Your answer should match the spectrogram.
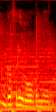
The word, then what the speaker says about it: гофрированный: При этом ударение падает на гласную «о». Правильно говорить «глазированный», «пломбированный», «гофрированный». На этом у меня все.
